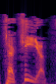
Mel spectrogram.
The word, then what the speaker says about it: taqiyya: So I wrote T-A-C-K, tack, and the emphasis is on the K, tack, and the E is long, and ya is a silent A, taqiyya. And it gives them the permission to lie.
